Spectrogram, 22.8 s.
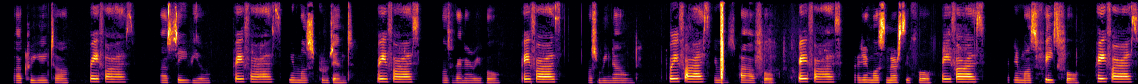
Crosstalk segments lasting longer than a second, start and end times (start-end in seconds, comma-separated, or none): none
